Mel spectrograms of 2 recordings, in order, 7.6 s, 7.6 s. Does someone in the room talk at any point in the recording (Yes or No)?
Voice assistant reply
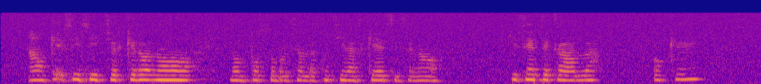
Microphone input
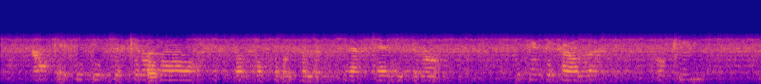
Yes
